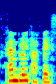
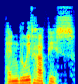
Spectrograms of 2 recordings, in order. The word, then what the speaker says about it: Penblwydd Hapus: Like the meme pronunciation guide. Yeah. Penblwydd Hapus. Penblwydd Hapus.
